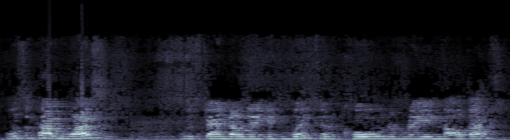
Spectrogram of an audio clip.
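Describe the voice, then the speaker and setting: A woman's voice: on the high side, flat delivery, moderate pace, darkish tone. A woman with a west of Ireland accent answering informally in an interview, often repeating herself. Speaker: campaign interviewee. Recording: echoey room, distant mic, faint noise.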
